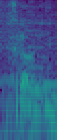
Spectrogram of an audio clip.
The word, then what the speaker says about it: Groningen: But can you tell us a bit about what the area around, and I'm going to try and pronounce this properly, Groningen? – Groningen. – Groningen, okay. Well, I mean, what's the area like?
